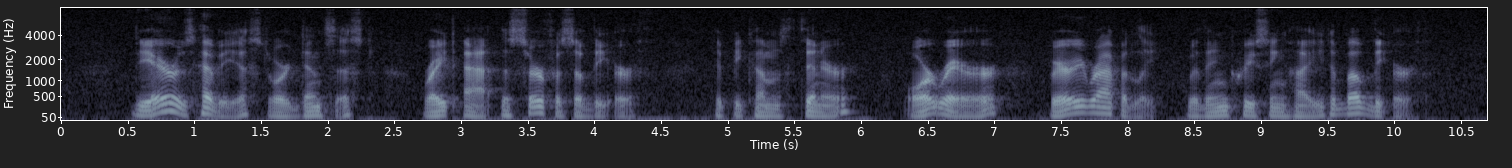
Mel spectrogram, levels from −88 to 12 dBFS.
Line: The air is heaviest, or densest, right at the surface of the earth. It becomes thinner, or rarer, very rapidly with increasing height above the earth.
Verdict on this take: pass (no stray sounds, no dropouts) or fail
pass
